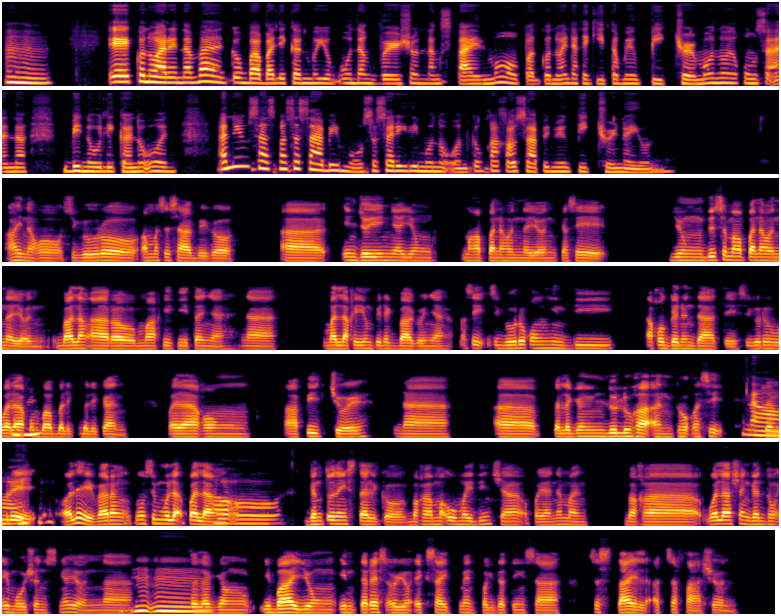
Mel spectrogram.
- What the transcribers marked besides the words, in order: tapping; chuckle
- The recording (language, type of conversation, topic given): Filipino, podcast, Paano nagsimula ang personal na estilo mo?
